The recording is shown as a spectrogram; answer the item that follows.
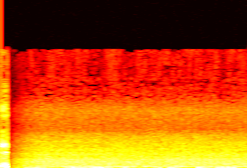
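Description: Steady background hiss of room noise, even and unchanging, with a brief drop right at the start.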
